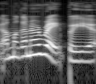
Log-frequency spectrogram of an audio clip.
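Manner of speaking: high, goofy, silly put-on Italian accent. Telling a joke about a bus driver, the speaker quotes him in a goofy Italian accent. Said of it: "that goofy accent".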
